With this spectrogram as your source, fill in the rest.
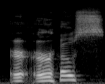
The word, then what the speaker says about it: Urho: U R H O apostrophe S, Urho's.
